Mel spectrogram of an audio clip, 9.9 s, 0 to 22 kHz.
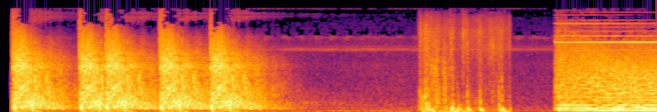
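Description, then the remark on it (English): Four loud, sharp gunshots ring out in quick succession in a film as the character Loomis shoots a man repeatedly, each shot leaving a reverberating tail, followed by a rough burst of noise and then a low, steady droning tone. No one speaks. “And then shoots him 5 more times.”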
